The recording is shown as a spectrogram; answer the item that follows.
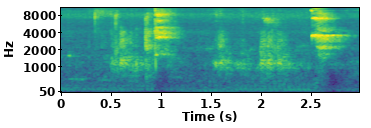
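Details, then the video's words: Pet rosy-faced lovebirds, also called peach-faced lovebirds, kept indoors and playing together; a series of short harsh chirps and squeaky notes, some shrill and high, coming in quick bursts about every half second. "Lovely Lovebird Noise Peach faced Lovebird and Rosy faced Lovebird"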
